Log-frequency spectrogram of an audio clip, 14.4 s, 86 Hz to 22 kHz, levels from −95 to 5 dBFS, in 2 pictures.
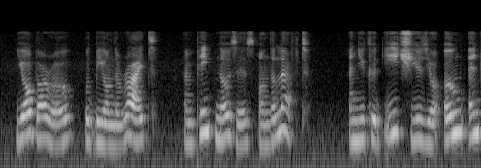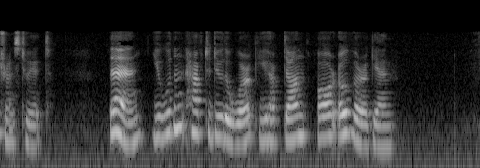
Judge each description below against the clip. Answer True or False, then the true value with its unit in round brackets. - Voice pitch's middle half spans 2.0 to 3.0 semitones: False (3.9 semitones)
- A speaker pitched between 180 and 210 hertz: False (220 Hz)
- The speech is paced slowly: False (150 wpm)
